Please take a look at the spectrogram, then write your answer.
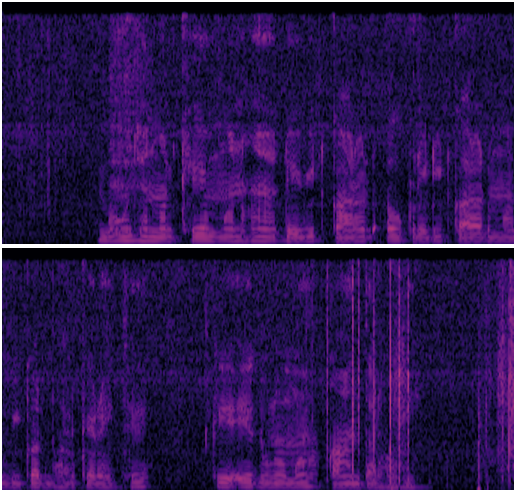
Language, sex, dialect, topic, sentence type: Chhattisgarhi, male, Western/Budati/Khatahi, banking, statement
